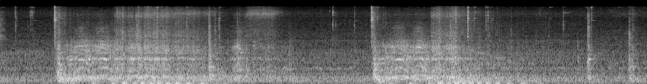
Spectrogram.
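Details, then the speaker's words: Allis-Chalmers 170 tractor, sat about two years, carburetor cleaned and rebuilt, new plugs and coil. Steady cranking chug; engine fires and catches briefly twice but stalls each time. Fuel suspected not fully reaching carburetor, unconfirmed. "it's it's not reaching the carburetor not completely"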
